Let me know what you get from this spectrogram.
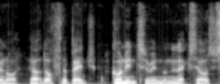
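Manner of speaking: usual speaking voice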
